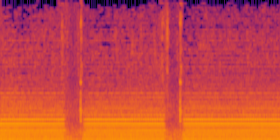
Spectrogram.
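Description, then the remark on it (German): A loud car horn blares almost continuously, broken by two brief pauses, like a driver leaning on the horn in traffic. No one speaks. “Boah, und was machen diese ganzen Autos hier? Bin ich denn nicht die Einzige auf der Straße?”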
